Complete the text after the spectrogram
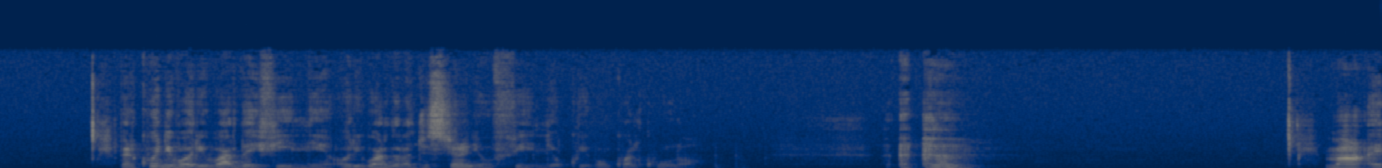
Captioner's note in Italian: schiarire la voce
